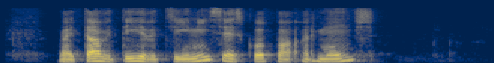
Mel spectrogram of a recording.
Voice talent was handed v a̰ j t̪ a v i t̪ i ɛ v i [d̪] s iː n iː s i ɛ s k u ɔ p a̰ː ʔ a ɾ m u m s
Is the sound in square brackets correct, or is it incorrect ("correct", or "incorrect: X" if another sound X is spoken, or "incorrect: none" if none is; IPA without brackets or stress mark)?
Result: incorrect: t̪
